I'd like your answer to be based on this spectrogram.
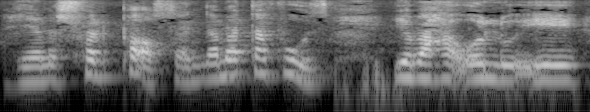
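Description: An Egyptian woman teaching an online English lesson, repeating each English phrase slowly and then translating it. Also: medium pitch, dark tone, breathy edge. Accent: Egyptian Arabic.

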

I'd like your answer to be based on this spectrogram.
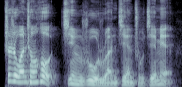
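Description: A man narrating a scripted software tutorial as its host, explaining things step by step. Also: medium pitch, wildly swooping pitch, moderate pace.

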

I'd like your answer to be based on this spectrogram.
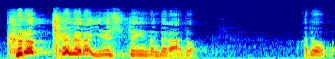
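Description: An older man with a Jeolla Korean accent tells his testimony as a church elder, high-pitched and swooping all over. His voice is gravelly and husky, and he tells the story in a folksy way. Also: moderate pace. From Jeolla region, Korea. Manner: animated storyteller, loose and folksy.

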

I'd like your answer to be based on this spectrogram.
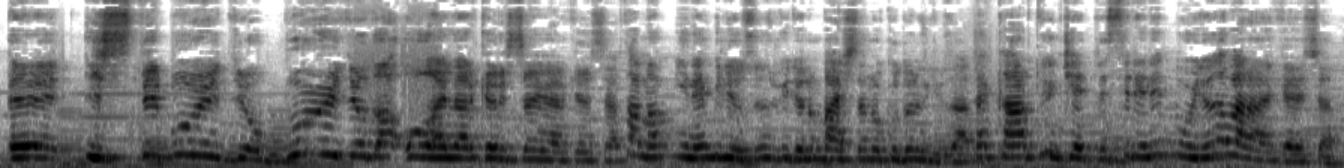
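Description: A man with a strikingly high voice gives excited, slangy reaction commentary to his viewers. He sits back from the mic. Faint music plays behind him. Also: fast, hardly any pauses, recorded from a distance. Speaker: video reaction host.

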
